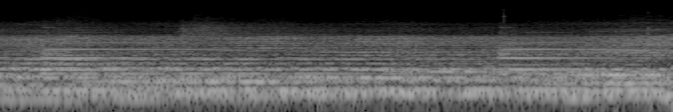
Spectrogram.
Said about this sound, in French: C'est en fait un générateur de chant grégorien qui te permet de créer ton chant tout bien comme tu veux, régler l'intensité, le nombre de voix, la réverbération de chaque voix, et même les cloches en fond sonore.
